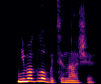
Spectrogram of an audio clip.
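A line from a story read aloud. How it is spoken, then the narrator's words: Sighing. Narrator (Russian): вздохнула Латиза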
